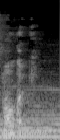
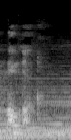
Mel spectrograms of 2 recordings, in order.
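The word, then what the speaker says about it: Moloch: The MLK is vocalized as Moolik or Moolok in the Maseretic texts, which is an authoritative text in rabbitic Judaism. It's from this pronunciation that we get the contemporary name Molo.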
